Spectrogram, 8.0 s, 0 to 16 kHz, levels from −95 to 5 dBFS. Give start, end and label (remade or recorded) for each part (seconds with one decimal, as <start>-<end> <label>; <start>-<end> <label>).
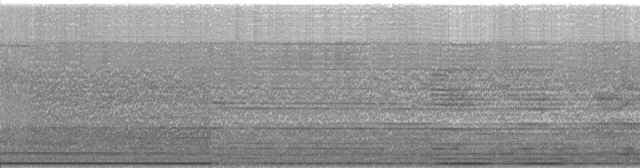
0.0-5.6 recorded; 5.6-8.0 remade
